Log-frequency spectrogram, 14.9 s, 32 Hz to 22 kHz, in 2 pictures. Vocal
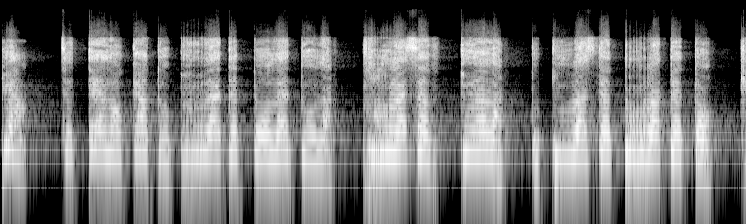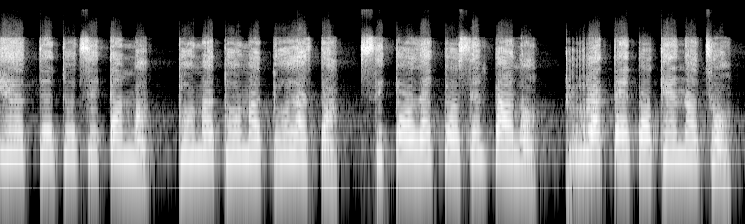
0.0s 7.1s, 12.6s 14.8s

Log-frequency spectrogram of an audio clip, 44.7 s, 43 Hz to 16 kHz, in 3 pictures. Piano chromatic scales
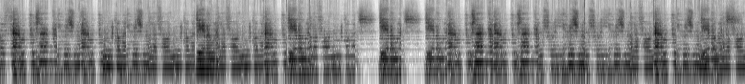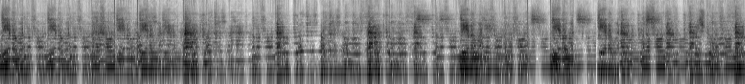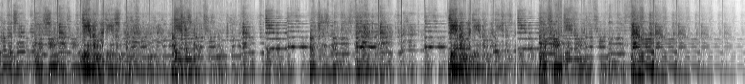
21.8s 44.7s

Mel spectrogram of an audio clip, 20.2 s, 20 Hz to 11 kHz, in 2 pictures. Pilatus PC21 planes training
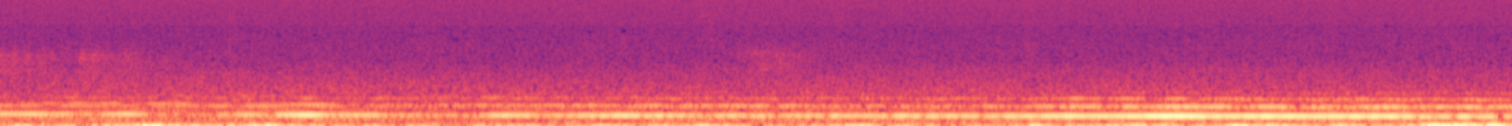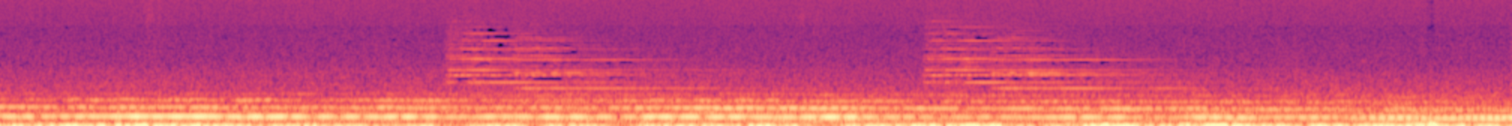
0.0s 13.1s

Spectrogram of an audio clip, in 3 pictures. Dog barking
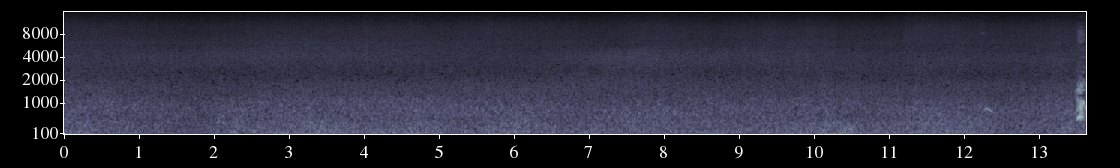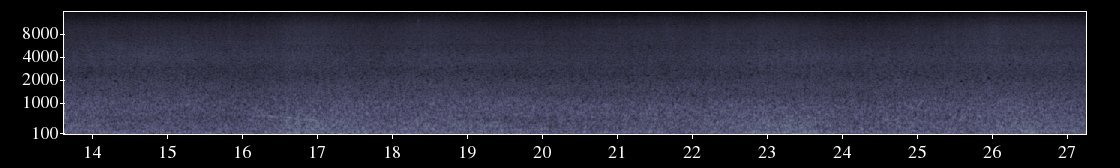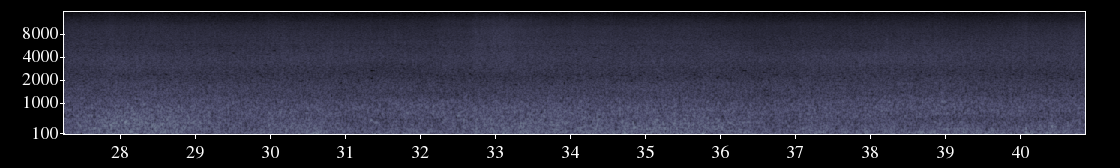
12.1s 12.5s, 13.4s 13.8s

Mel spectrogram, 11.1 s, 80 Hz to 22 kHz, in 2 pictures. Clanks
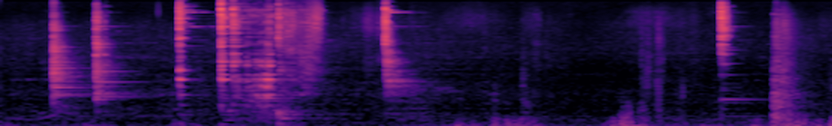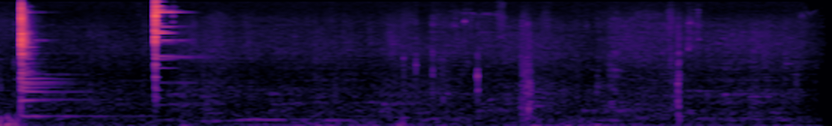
0.4s 3.0s, 4.8s 7.0s

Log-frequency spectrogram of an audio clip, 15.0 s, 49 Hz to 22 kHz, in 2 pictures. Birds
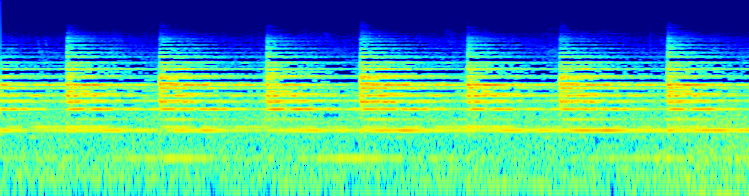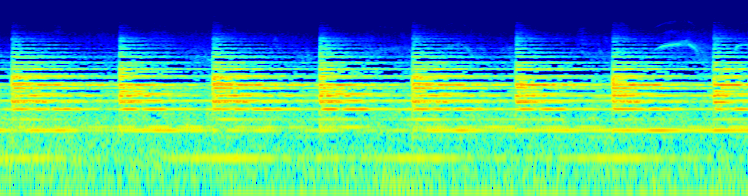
11.9s 14.9s

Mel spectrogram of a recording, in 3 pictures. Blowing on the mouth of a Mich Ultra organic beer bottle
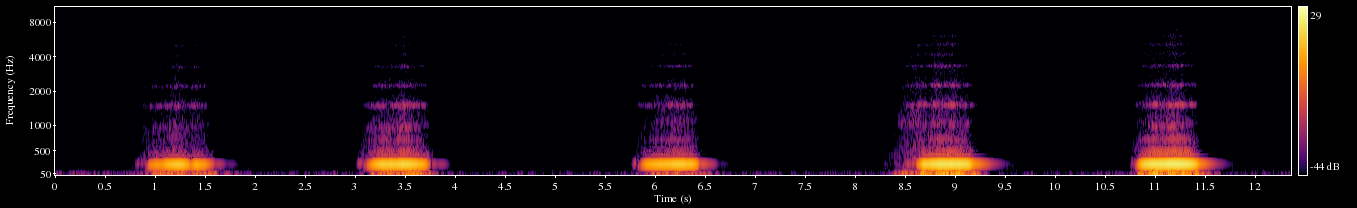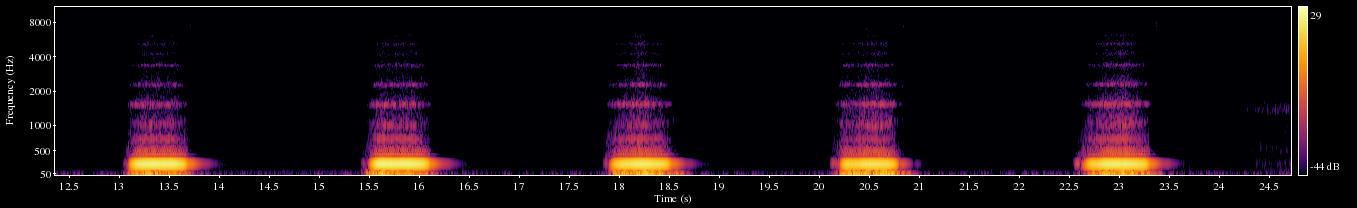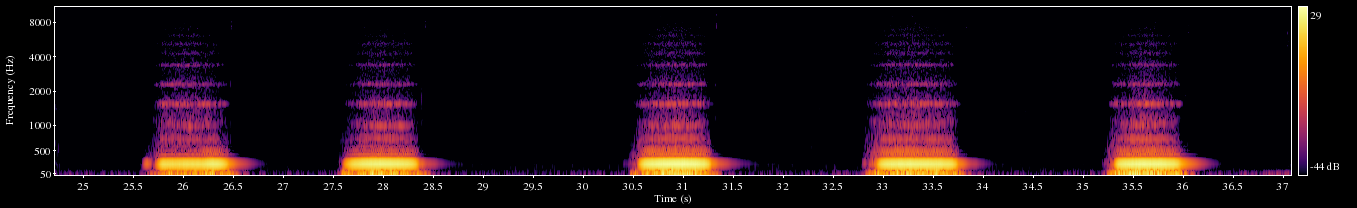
0.8s 1.7s, 3.0s 3.8s, 5.8s 6.7s, 8.4s 9.4s, 10.8s 11.7s, 13.0s 13.9s, 15.4s 16.3s, 17.9s 18.7s, 20.1s 21.0s, 22.6s 23.5s, 25.6s 26.7s, 27.6s 28.6s, 30.4s 31.5s, 32.8s 34.0s, 35.2s 36.2s

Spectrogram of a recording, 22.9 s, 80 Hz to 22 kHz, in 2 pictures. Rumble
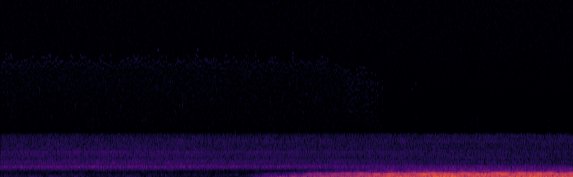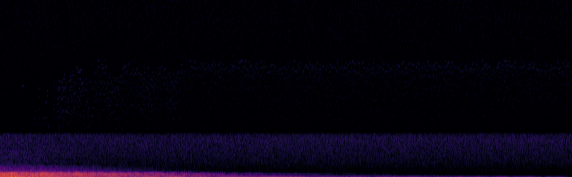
5.0s 21.2s

